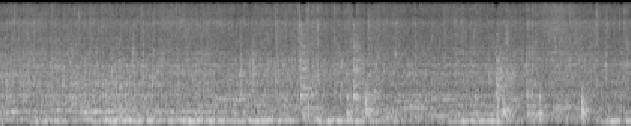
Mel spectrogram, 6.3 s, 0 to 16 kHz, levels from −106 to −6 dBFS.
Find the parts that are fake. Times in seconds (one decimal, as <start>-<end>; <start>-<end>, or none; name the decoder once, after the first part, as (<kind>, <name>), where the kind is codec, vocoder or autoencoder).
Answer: none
